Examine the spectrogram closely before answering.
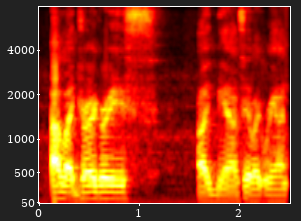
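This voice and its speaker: A man with a fairly low pitch speaks at a fairly quick pace. Noticeable background noise is present. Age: 30s. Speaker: podcast co-host. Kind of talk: casual chat.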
